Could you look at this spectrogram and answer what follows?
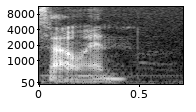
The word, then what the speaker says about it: Samhain: But I do know that Samhain, for the pagan wheel of the year, it's pronounced Samhain.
